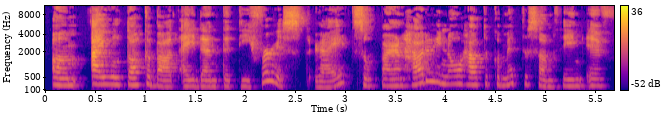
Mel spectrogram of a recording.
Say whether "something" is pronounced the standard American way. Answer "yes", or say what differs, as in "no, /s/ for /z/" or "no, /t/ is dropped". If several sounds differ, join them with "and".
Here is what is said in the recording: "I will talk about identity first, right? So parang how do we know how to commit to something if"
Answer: yes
